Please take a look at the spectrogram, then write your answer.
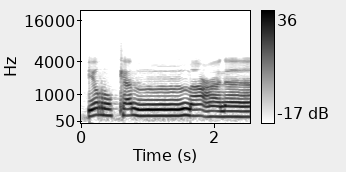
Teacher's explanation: Huruf ba sama sekali tidak dibaca karena dimasukkan ke huruf mim, sehingga mimnya double. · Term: idgham mutajanisain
